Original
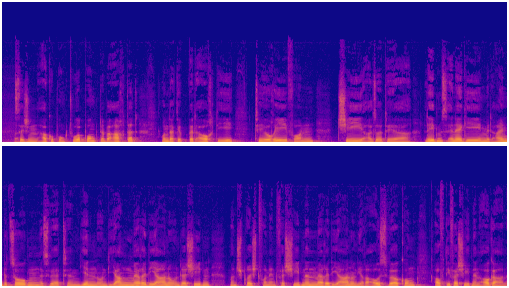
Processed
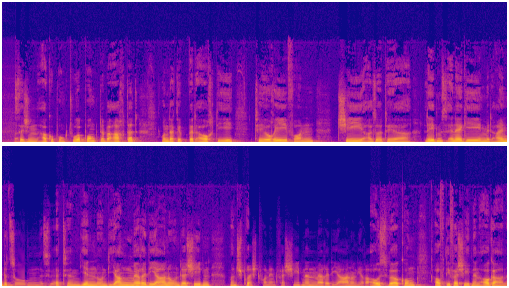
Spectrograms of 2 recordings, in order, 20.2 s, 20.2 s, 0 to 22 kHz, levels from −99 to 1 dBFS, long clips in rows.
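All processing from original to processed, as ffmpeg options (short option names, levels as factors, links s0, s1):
-filter_complex "[0:a]asettb=1/sr,asplit=3[s0][s1][s2];[s0]atrim=end=10.324[s3];[s1]atrim=start=10.32:end=11.17,asetpts=PTS-STARTPTS,afade=t=in:d=0.004:c=qsin,afade=t=out:st=0.846:d=0.004:c=qsin,acompressor=threshold=0.00708:ratio=4:attack=3.2:release=140:knee=1:detection=peak,aeval=exprs='clip(val(0),-1,0.0126)':c=same,highpass=170,lowpass=7900[s4];[s2]atrim=start=11.166[s5];[s3][s4]acrossfade=d=0.004:c1=hsin:c2=qsin[s6];[s6][s5]acrossfade=d=0.004:c1=qsin:c2=hsin,asettb=1/sr,asplit=3[s7][s8][s9];[s7]atrim=end=15.034[s10];[s8]atrim=start=15.03:end=17.46,asetpts=PTS-STARTPTS,afade=t=in:d=0.004:c=qsin,afade=t=out:st=2.426:d=0.004:c=qsin,highpass=250,lowpass=2200,equalizer=f=370:t=o:w=1.1:g=-13,bandreject=f=420:w=6.1[s11];[s9]atrim=start=17.456[s12];[s10][s11]acrossfade=d=0.004:c1=hsin:c2=qsin[s13];[s13][s12]acrossfade=d=0.004:c1=qsin:c2=hsin,acrossover=split=3600[s14][s15];[s15]acompressor=threshold=0.00178:ratio=4:attack=1:release=60[s16];[s14][s16]amix=inputs=2:normalize=0,highshelf=f=3000:g=8.5,volume=2.51"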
